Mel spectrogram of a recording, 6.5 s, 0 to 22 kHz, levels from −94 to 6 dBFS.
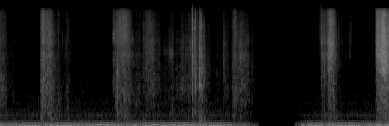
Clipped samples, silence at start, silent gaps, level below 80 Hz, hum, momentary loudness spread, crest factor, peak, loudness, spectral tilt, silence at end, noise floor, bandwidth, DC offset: under 0.1%; 0 s; 4.33-4.89 s; -60 dBFS; none; 18 LU; 28 dB; -20 dBFS; -49 LUFS; 0.5 dB/octave; 0 s; under -90 dBFS; 16 kHz; under 0.1%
